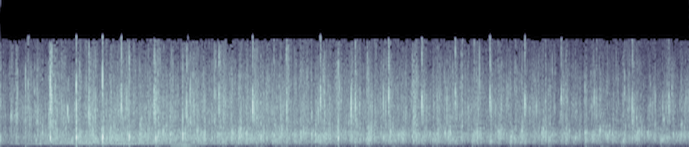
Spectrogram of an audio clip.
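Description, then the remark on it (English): Steady applause from a large audience at an engineering school graduation ceremony, given for the graduates' parents and families, a dense patter of many clapping hands that holds at an even level for several seconds, with faint crowd murmur beneath. “As excited as all you are today, there's another group here that is beaming with pride and that deserves a big round of applause.”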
